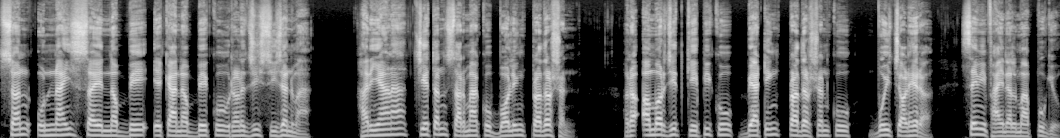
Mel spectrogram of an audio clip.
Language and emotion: Nepali, neutral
